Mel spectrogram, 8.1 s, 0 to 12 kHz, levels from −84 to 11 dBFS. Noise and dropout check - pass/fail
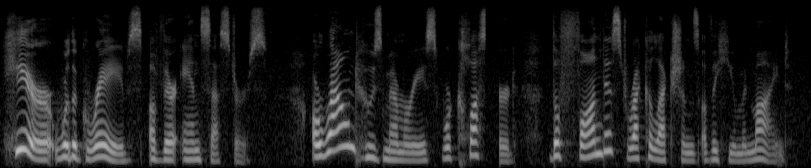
fail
